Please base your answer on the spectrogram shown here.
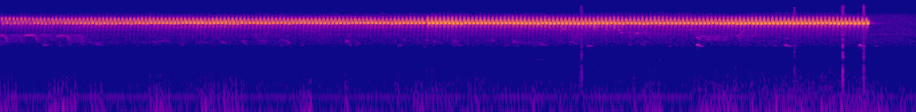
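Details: A grasshopper warbler, a secretive bird of damp meadows and marshes with tall grass that usually reveals itself only by voice, reels out a long, high, dry trill, unbroken like a cricket or a fishing reel.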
